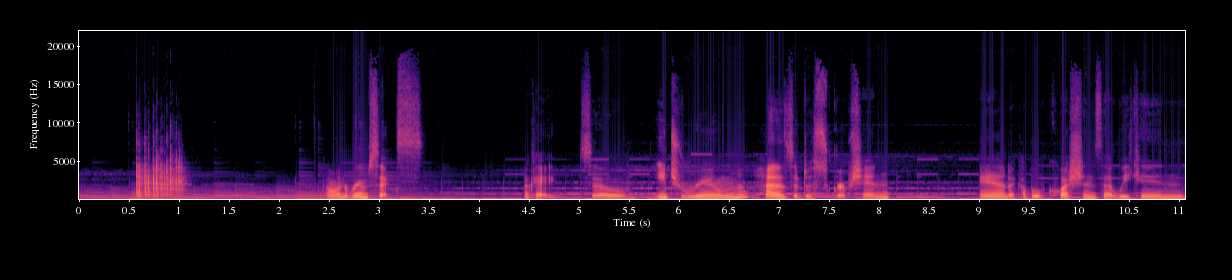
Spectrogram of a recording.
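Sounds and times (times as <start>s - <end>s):
small die clattering across a hard tabletop: 0.6s - 1.2s
speech: 2.4s - 3.4s, 4.4s - 8.2s, 9.0s - 11.0s.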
